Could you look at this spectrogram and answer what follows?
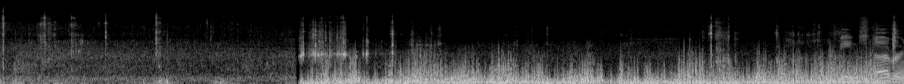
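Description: Wind buffets the microphone in a loud, steady roar on a cold day after a quieter opening, with faint speech mixed in.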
